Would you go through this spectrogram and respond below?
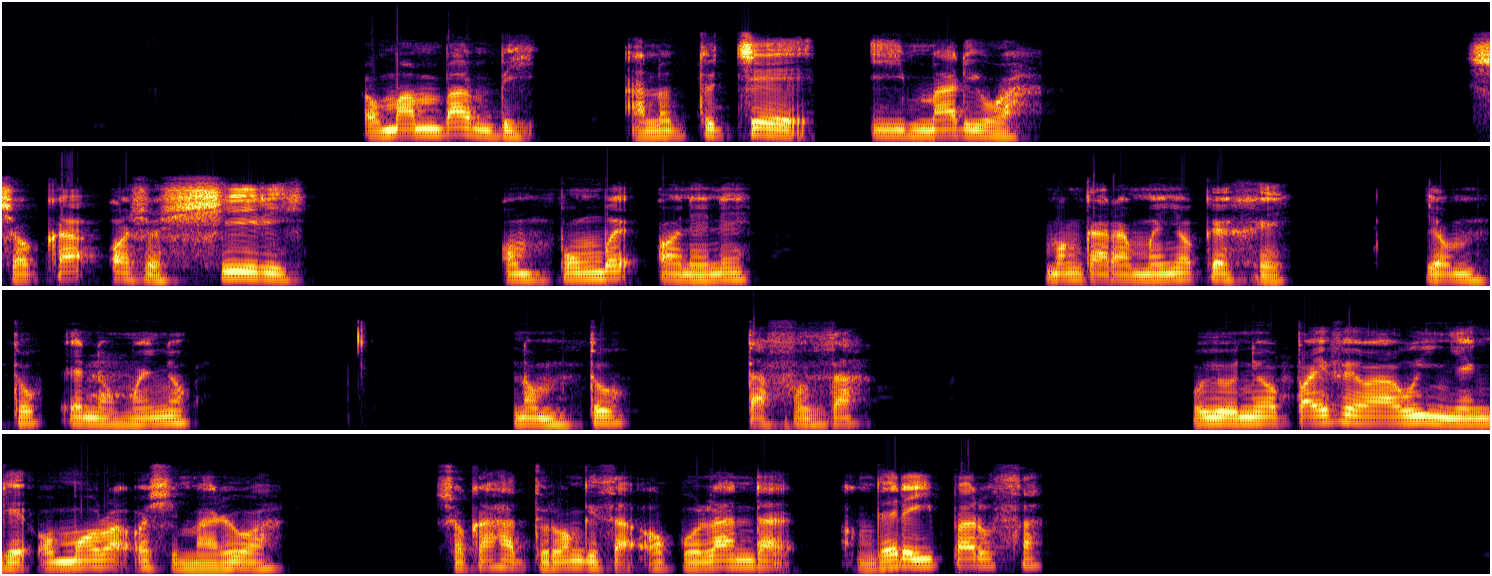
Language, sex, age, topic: Oshiwambo, male, 25-35, finance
